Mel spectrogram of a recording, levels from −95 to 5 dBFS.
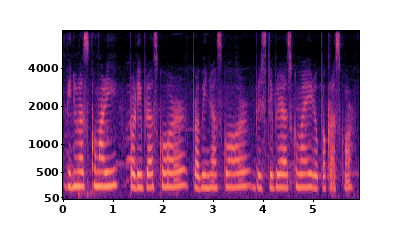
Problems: none marked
